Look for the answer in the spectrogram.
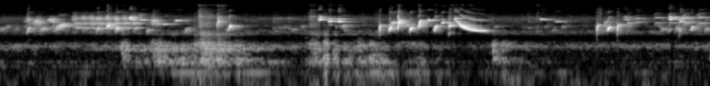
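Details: European goldfinch in an excited state, pouring out dense twittering song with buzzy trills and sharp downward-slurred notes, a brief lull near the fifth second, then more tinkling phrases, with faint hum behind.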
